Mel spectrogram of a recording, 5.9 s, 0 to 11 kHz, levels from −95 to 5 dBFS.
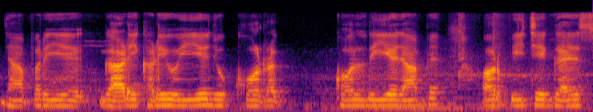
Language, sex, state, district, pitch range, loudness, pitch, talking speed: Bundeli, male, Uttar Pradesh, Budaun, 125-135 Hz, -21 LUFS, 130 Hz, 180 wpm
